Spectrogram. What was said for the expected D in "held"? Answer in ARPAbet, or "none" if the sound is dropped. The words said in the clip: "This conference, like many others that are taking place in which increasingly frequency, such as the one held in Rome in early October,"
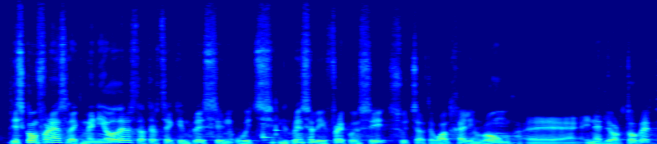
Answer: none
